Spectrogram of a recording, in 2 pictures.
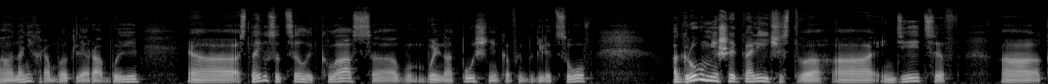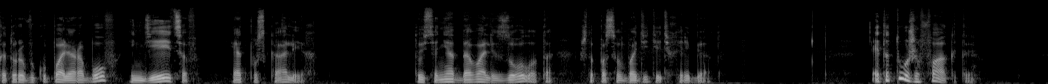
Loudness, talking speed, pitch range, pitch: -28 LUFS, 90 wpm, 95-125 Hz, 105 Hz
